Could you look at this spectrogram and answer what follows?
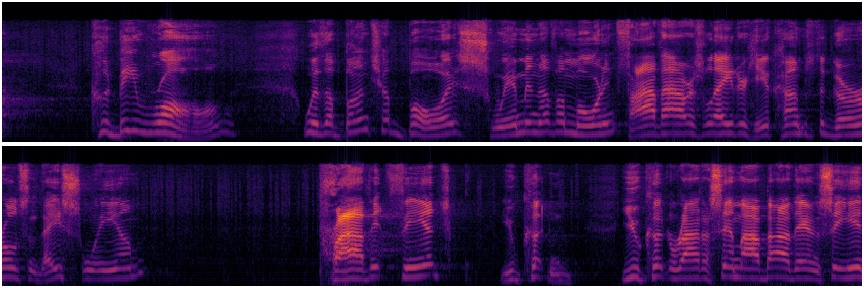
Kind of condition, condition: setting, large echoing room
